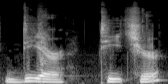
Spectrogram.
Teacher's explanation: on a quand même un peu plus un accent américain, avec un R qui résonne un peu plus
